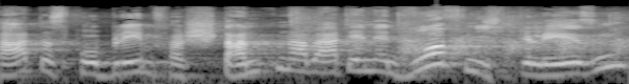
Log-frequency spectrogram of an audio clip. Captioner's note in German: Beifall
